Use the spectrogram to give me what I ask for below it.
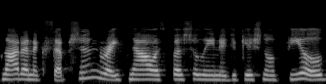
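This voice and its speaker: Speaking at a fairly quick pace, a woman with an unremarkable speaking voice sits at a fairly high pitch. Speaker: college program manager and counselor. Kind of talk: online lecture / webinar.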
